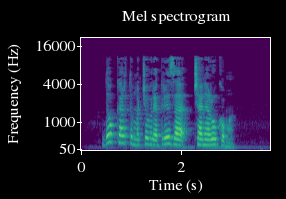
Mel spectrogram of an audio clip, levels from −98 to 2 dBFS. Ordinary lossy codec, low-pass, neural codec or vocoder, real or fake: MP3, 48 kbps; 14.4 kHz; none; real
